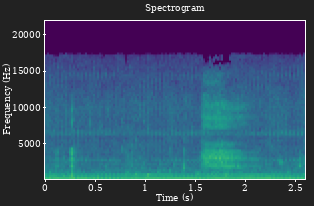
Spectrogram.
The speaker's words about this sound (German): Oh, jetzt wird hier aus diesem Wasserbecken gerade ein Whirlpool.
